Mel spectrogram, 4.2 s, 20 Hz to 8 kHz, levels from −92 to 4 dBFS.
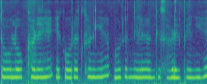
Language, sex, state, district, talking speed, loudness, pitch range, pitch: Hindi, female, Madhya Pradesh, Bhopal, 230 wpm, -18 LUFS, 270-280 Hz, 275 Hz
